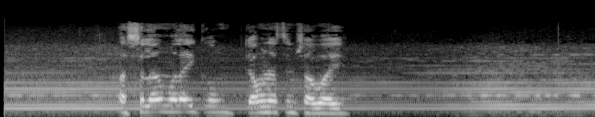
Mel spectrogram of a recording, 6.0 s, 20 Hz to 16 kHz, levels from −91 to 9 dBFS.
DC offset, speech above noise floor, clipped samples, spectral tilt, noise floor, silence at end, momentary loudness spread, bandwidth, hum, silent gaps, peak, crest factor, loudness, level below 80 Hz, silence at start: under 0.1%; 23 dB; under 0.1%; -5 dB/octave; -35 dBFS; 0 s; 24 LU; 7.8 kHz; none; none; -2 dBFS; 14 dB; -15 LUFS; -54 dBFS; 0.05 s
